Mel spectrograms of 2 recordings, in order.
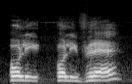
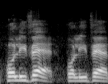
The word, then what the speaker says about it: Poilievre: Pierre Poilievre, I know I'm pronouncing that name wrong. Poilievre, I believe is how you pronounce it.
